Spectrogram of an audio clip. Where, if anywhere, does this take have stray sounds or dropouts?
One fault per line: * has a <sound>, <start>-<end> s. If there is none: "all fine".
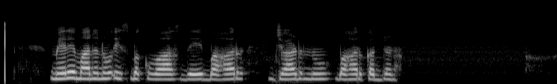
all fine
